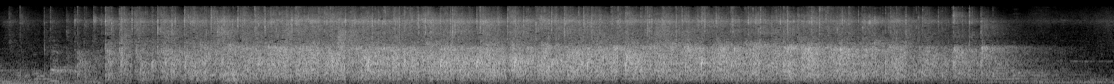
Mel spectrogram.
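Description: A small audience applauds loudly.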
